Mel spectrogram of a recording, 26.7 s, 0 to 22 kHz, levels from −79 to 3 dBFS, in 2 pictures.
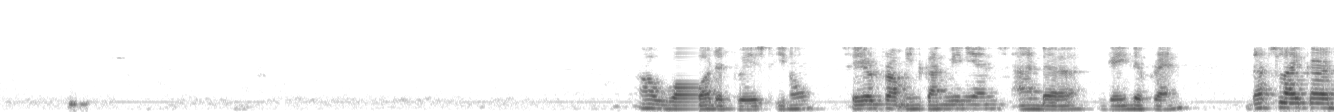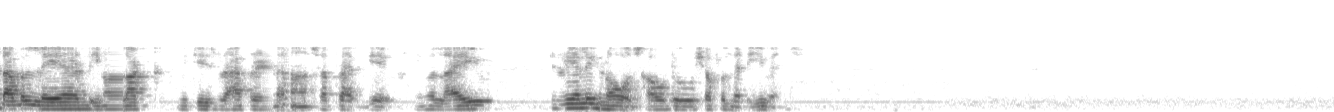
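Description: The whole recording carries the iLBC codec. The band stops at 4 kHz, so sibilants are dull, and the speech has a plainly audible rough, synthetic grain. The 20 ms framing fits iLBC's 15.2 kbps mode. A wideband codec would keep the brightness, and a low-bitrate CELP coder smears differently. Here the roughness is evenly spread and frame-local, with no slow, warbling drift carried from one frame to the next.

Lost iLBC frames then break in four times. The first is at 2.80–2.86 s and lasts 60 ms, which points to three frames. The second runs 6.78–7.02 s, about 220 ms, just before "a twist". The third is at 14.46–14.60 s, 120 ms long, between "a double layered you" and "which is wrapped". The last follows "which is wrapped" at 15.98–16.32 s and ends before "surprise gift". Its losses are scattered over 320 ms, with the longest unbroken stretch around a tenth of a second.

In each case the decoder fills the hole by repeating the last pitch cycle with noise mixed in. 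The gap sounds like a held, buzzy vowel that fades over the longer losses, not silence or a click. Because iLBC frames are coded independently, the voice snaps back almost immediately. Codecs that depend on earlier frames instead take a moment to recover.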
